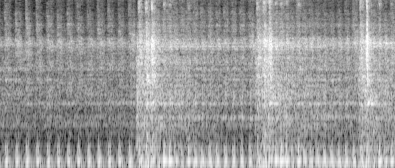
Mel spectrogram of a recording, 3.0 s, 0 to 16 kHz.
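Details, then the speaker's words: Honda Rancher ATV, 1,400 miles, started after 6 years in storage: even single-cylinder idle then three quick blips picking up and dropping back crisply; responsive, healthy engine, before warm-up. "so responsive too nice I'm going to let this thing warm"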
